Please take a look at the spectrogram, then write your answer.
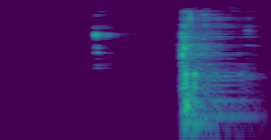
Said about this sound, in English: I'm drinking a bit of coffee. I should have probably should have put a little bit of caffeine in there.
